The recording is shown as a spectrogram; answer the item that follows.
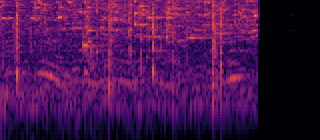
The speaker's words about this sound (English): Stones are getting thrown, bottles, smashed bottles are getting thrown.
